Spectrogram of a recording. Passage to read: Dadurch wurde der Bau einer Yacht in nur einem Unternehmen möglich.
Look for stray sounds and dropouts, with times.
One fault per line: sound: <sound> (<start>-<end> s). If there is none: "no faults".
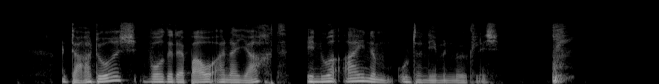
sound: thud (5.5-5.8 s)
